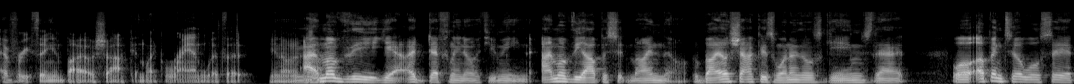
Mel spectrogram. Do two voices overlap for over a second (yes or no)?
no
